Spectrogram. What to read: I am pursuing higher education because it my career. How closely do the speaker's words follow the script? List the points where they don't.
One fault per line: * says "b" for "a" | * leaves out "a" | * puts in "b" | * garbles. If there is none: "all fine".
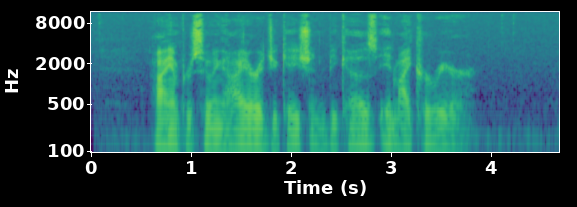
all fine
